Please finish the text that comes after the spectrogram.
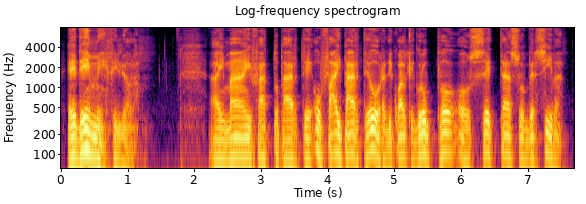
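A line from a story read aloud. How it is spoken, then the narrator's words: Priest's conclusive final question. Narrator (Italian): il prete disse in tono conclusivo, come muovendo l'ultima e definitiva domanda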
